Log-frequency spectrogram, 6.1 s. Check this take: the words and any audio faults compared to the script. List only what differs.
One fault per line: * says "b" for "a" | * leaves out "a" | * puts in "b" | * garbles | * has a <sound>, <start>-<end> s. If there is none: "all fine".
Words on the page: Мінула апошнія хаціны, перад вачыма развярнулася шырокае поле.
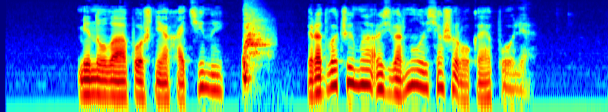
* has a bark, 2.4-2.8 s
